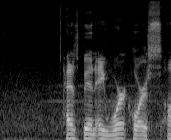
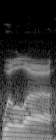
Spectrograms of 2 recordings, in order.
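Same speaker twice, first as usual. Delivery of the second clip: ordinary talk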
